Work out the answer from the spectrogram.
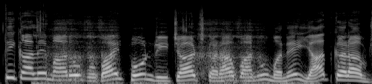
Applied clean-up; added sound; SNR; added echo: neural mask model RNNoise.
